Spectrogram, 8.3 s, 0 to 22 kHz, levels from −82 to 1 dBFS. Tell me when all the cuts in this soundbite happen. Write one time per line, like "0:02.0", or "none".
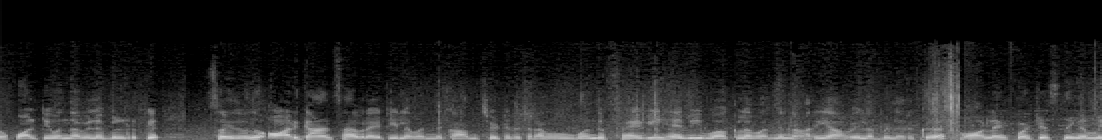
0:01.4
0:07.2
